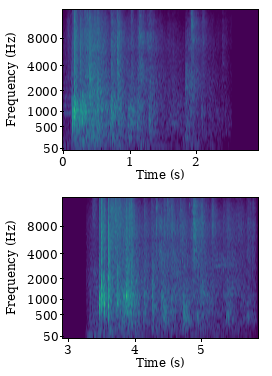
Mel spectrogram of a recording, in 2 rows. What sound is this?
Bowling: Here we have the sounds of a bowling ball hitting the pins in a bowling alley. Not only do you hear the loud crash when contact is being made by the ball but you also hear the pins scatter. There are different variations of the ball hitting the pins to accommodate the user's preferences. They vary in tempo and amplitude. Recorded with the Zoom H6, Rode NTG. Great to add some fun to a soundscape.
